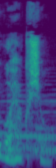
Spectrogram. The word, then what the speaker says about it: 五百生: 500 回生きると書いて 500 章と読みます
